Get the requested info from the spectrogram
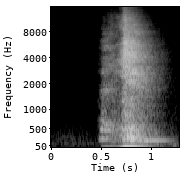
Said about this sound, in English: God bless you. Stop it. No, my buddy always says that. No, you sneeze and you go, stop.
